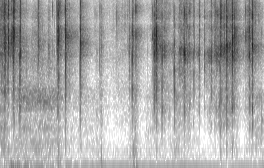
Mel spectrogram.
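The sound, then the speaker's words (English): A rapid, irregular series of sharp mouth clicking noises made by the speaker, like tongue clicks, crackling in quick bursts with no talking, over a faint low hum. “uh, like I was talking in some sort of ah, some sort of African clicking language, like you hear about on South Park.”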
